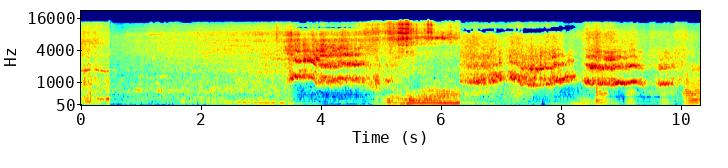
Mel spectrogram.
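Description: Historic rally cars driven hard one after another on a loose gravel stage. The engines rev up and down through the gears, and gravel crunches and sprays under the sliding tyres. The loudest moment is a car accelerating about five seconds in, its engine note rising until it cuts off suddenly.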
